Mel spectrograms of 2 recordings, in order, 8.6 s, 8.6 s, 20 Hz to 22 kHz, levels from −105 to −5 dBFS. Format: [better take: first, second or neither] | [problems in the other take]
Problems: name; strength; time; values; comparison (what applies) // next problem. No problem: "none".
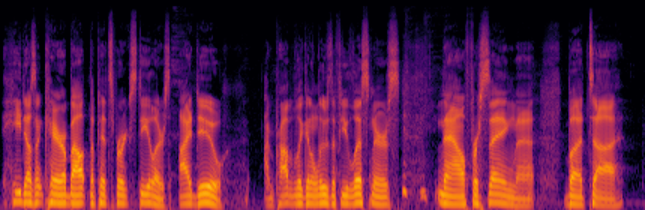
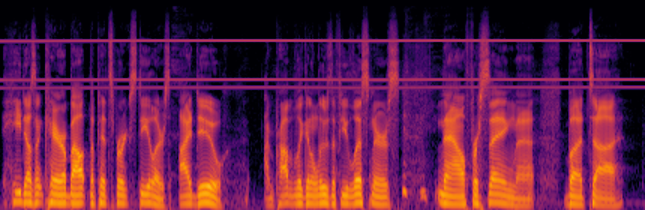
first | high-pitched whine; noticeable; throughout; 11 kHz, 20 dB below the speech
